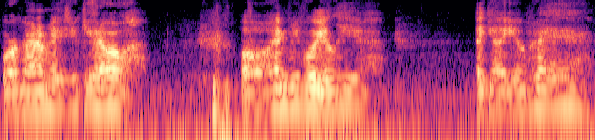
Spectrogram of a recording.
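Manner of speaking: put-on, really old, shriveled-husk smoker voice. Voicing a game's mom character aloud, speaker uses a really old smoker voice. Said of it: "I don't know what kind of voice to do for this".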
